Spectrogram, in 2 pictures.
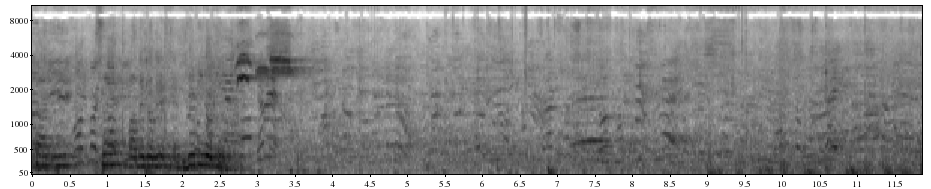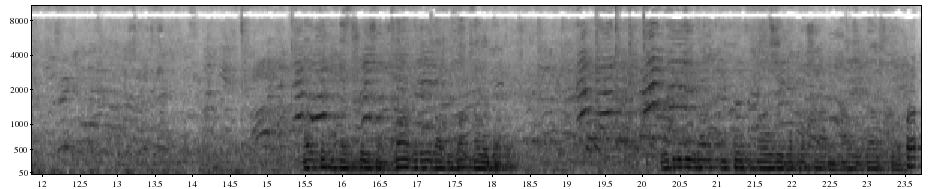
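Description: A man shouts commands loudly in a large echoing hall.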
